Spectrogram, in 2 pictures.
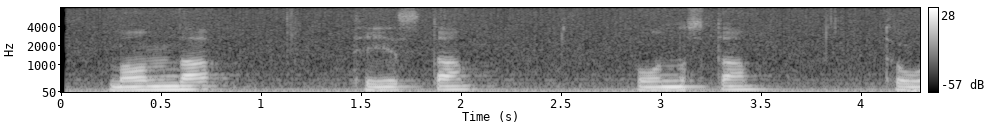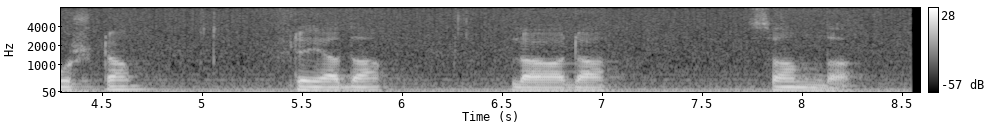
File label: days, swedish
